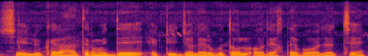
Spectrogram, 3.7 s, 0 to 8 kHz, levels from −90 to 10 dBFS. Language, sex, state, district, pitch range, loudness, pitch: Bengali, male, Assam, Hailakandi, 105-110 Hz, -16 LUFS, 110 Hz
